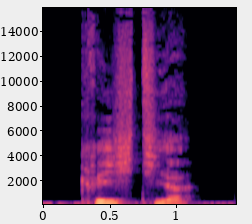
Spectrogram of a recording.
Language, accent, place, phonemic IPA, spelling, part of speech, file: German, Germany, Berlin, /ˈkʁiːçˌtiːɐ̯/, Kriechtier, noun, De-Kriechtier.ogg
- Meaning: 1. reptile 2. any crawling or creeping animal, i.e. one whose body touches (or almost touches) the ground when it moves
